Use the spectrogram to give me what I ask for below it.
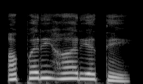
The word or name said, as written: ಅಪರಿಹಾರ್ಯತೆ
